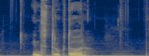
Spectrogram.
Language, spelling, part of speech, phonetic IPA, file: Czech, instruktor, noun, [ˈɪnstruktor], Cs-instruktor.ogg
- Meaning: instructor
